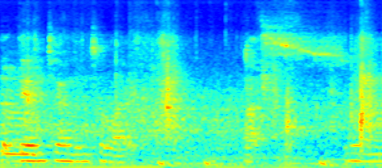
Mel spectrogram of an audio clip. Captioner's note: paper rustling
